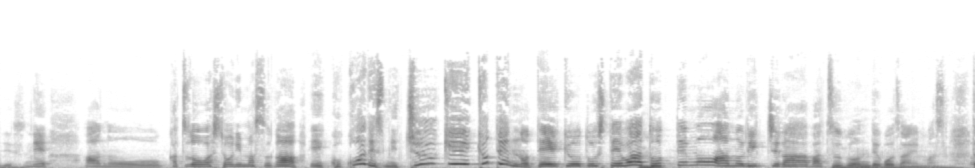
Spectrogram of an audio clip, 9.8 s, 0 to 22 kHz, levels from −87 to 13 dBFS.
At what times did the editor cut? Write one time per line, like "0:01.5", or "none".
0:03.0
